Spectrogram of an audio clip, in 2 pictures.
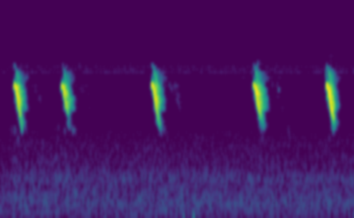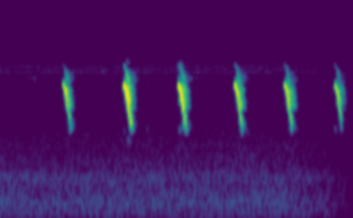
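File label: calls, Black Rosy-Finch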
